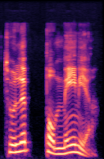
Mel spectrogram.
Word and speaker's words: Tulipomania: I have on my show today the Philadelphia art rock duo, Tom Murray and Cheryl Gelover, Tulip Tulipomania. I gotta make sure I pronounce that right.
